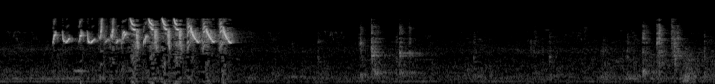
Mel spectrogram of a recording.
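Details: European goldfinch from Algeria performing an eastern-sector style song, said to be without faults: a rapid run of bright, metallic twitters for almost two seconds, followed by a few short scattered chirps after pauses.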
